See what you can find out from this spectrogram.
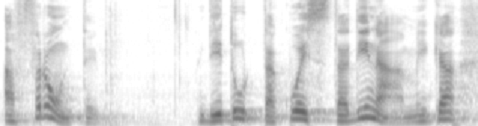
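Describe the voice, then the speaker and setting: Very wide swings in pitch run through the speech of this man. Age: 30s. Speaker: public debate speaker. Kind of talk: public debate talk.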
